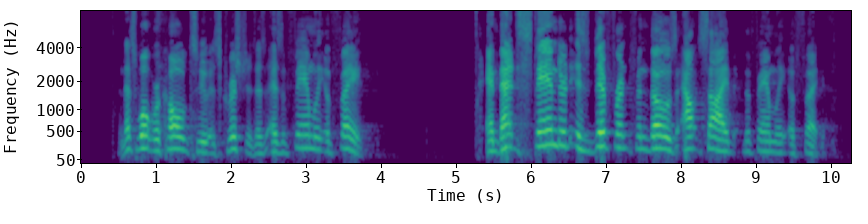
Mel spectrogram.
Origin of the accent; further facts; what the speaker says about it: Texas, United States; I was from South Texas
